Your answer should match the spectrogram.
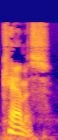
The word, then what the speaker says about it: Camus: Camus. I know. I knew I was going to mispronounce it. They actually have the pronunciation here is Camus. I don't know why it's saying that, but I didn't say that at least. – Camus? – Yes.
